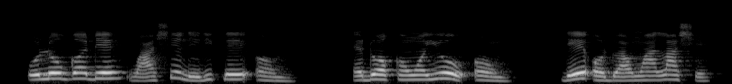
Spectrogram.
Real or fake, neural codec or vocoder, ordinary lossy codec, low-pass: real; none; none; 7.2 kHz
